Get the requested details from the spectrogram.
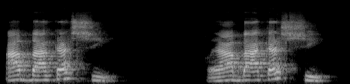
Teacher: Que é abacaxi, x, xi é a que a gente pronuncia com mais ênfase, com mais forte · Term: sílaba tônica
